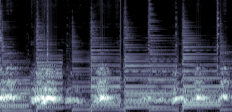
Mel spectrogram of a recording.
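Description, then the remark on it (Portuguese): A dog barks repeatedly outside in the late night, set off by cats, in a steady rhythm, each loud, harmonically rich woof following quickly on the last, with no one talking. “Enquanto isso, lá fora, alta madrugada, os gatos enamorados provocam latidos.”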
